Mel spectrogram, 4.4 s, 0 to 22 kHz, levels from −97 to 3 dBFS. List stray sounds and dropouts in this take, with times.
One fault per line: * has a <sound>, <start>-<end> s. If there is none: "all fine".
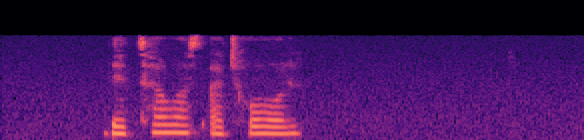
all fine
